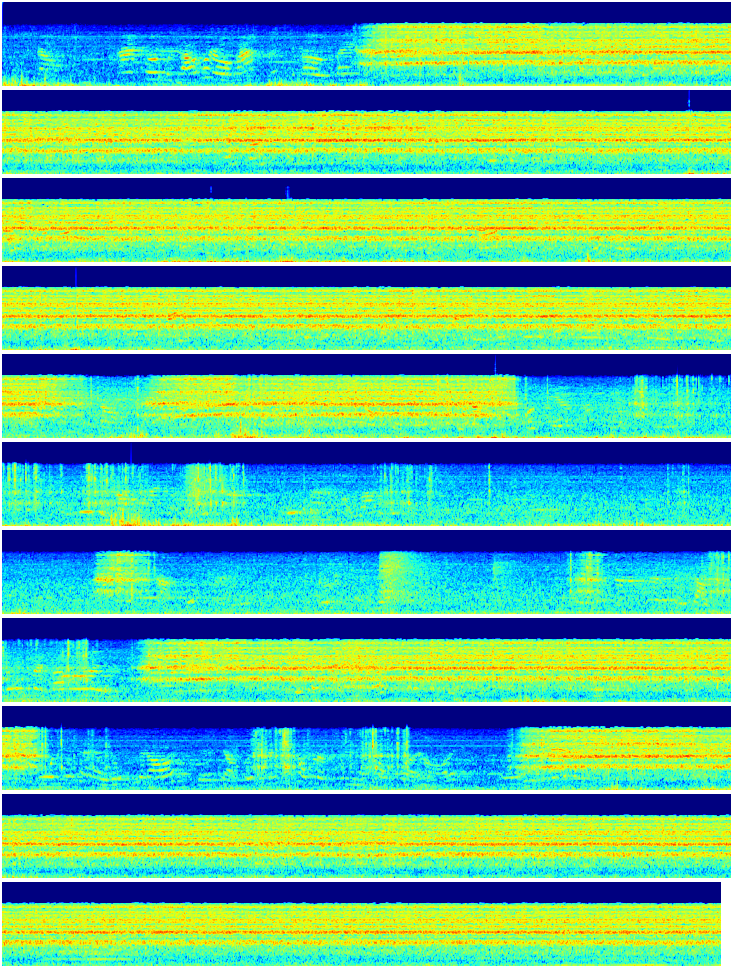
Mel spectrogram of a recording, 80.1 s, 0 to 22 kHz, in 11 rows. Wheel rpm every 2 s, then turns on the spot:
0, 10, 150, 160, 160, 160, 160, 160, 160, 160, 160, 160, 160, 160, 150, 90, 160, 30, 20, 10, 10, 0, 10, 0, 10, 20, 100, 160, 160, 60, 10, 30, 150, 160, 160, 160, 160, 160, 160, 160.
34-40 50-52 58-62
